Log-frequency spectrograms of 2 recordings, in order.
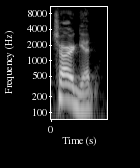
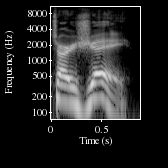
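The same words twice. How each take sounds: First: It is said with a plain English pronunciation. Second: It is said with a French-style pronunciation.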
